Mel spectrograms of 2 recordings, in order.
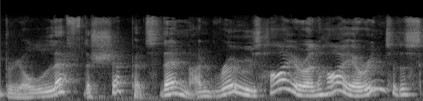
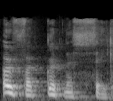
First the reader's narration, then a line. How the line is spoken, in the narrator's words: he grumbled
